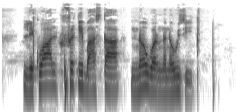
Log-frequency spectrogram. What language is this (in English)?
Pashto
